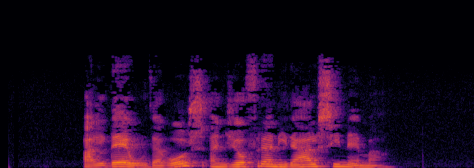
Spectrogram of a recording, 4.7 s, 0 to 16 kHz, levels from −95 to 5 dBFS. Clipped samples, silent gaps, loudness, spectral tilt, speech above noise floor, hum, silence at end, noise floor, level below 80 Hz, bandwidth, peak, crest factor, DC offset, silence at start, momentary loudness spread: under 0.1%; none; -32 LUFS; -4.5 dB/octave; 46 dB; none; 0.85 s; -77 dBFS; -84 dBFS; 11 kHz; -14 dBFS; 20 dB; under 0.1%; 0.85 s; 8 LU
